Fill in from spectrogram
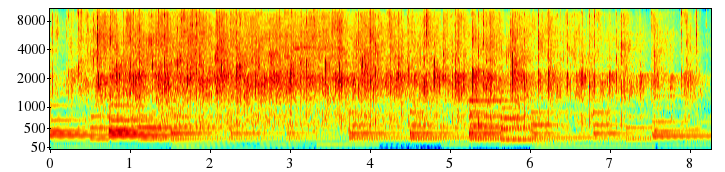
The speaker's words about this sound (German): Hey, lasst uns Gott mal einen riesen Applaus geben.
